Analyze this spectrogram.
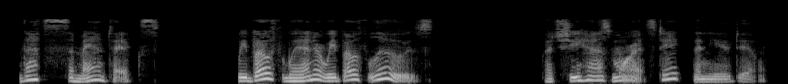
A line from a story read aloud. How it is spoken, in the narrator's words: Micah says gently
